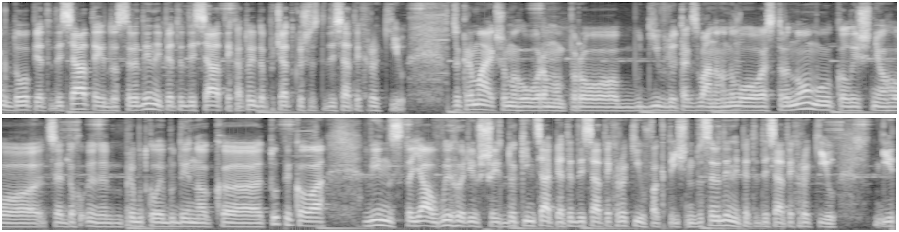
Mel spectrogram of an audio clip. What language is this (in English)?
Ukrainian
